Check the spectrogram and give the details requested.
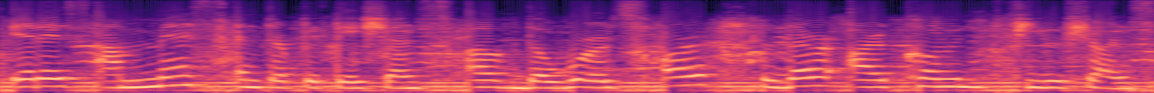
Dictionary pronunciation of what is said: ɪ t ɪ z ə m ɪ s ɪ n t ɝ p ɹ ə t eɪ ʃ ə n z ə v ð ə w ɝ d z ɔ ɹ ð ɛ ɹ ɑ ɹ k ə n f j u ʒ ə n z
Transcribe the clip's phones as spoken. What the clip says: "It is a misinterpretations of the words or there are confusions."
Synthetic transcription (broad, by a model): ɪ t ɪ s ə m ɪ s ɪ n t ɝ p ɹ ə t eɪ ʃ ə n s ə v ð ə w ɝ d s ɔ ɹ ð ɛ ɹ ɑ ɹ k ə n f j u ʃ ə n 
